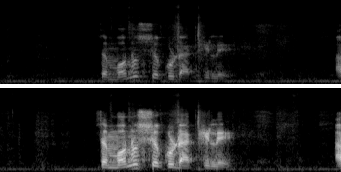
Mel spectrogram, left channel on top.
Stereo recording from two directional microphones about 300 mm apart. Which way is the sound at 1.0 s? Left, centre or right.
Right.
